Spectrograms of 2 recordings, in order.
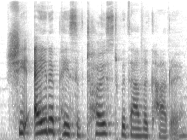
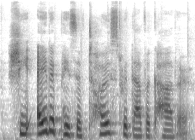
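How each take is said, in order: No difference in how they are said.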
